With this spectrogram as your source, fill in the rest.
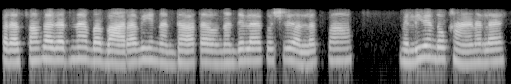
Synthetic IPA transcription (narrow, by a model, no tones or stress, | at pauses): pɐɾɐsãsãɡəɾnəbɓaːɾabʱinɐ̃nd̪ʱat̪ɐʊnə̃nd͡ʑeːlaːɪkʊt͡ʃʰɐləksã | mɪliʋẽːn̆d̪okʰaːɪɽ̃̆laːɪ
